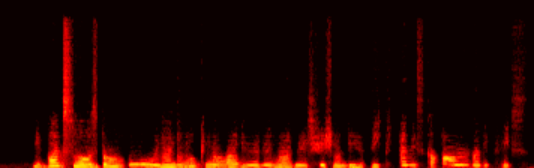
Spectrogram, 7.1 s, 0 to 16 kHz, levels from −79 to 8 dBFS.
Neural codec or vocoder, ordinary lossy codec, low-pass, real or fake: codec, 44.1 kHz, 0.9 kbps, DAC; MP3, 64 kbps; 14.4 kHz; fake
